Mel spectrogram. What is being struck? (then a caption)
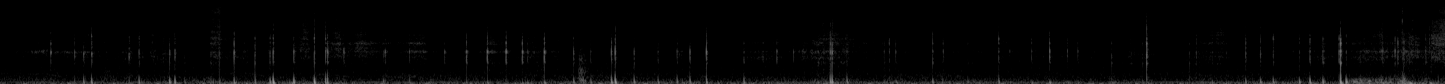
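Whole red apple. A whole, solid red apple is tapped with long fingernails close to the microphone. Many quick, dry clicking taps come in an irregular patter, each ending almost at once, over a faint low hum and quiet background.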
